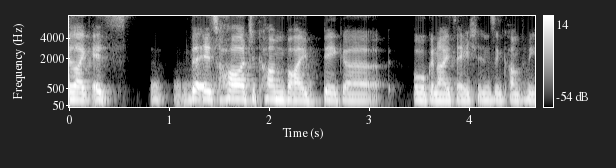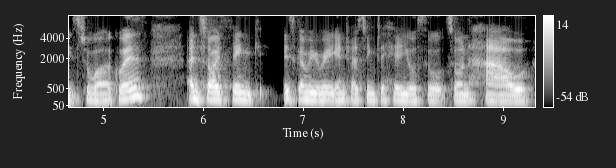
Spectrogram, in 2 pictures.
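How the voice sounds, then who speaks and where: A woman's voice: on the low side, a little mellow. A woman hosting an interview podcast, talking in an enthusiastic, upbeat way. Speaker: podcast host. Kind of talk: conversational interview.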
